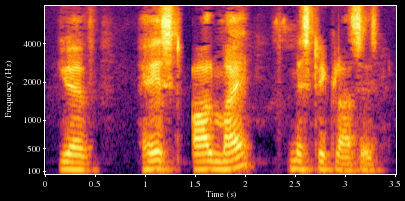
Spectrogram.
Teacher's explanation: involved The Interchange of two initial sounds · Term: spoonerism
